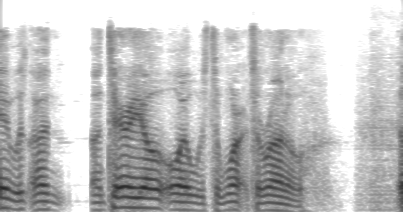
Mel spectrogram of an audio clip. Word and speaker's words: Ontario: mug from I want to say it was Ontario or it was Toronto. It was one of them. But yeah, this is when I had the other Freightliner, the one that we sold. But yeah, Ontario.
